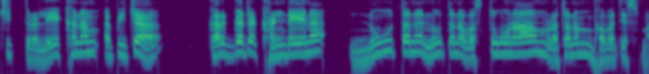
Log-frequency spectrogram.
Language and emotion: Sanskrit, neutral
